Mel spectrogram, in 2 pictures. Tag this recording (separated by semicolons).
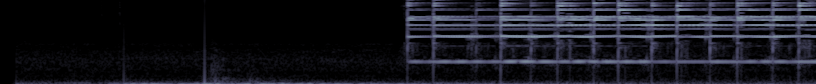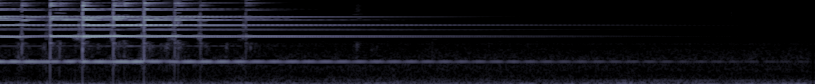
Bell; ring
